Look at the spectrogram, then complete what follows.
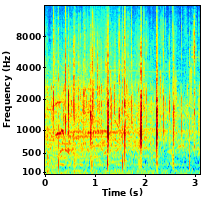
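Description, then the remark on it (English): An audience applauds the performing ensembles, a steady patter of many hands clapping with sharper individual claps standing out. Some crowd murmur mixes in, and the applause stays at a moderate level throughout. “Let's give all of these outstanding ensembles one more round of applause.”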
